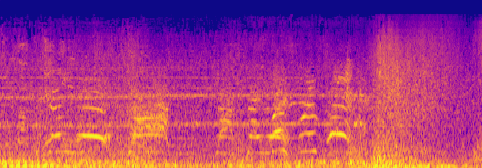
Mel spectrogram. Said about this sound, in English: I think one of the more compelling, like, plane crash scenes I still have ever seen on film.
